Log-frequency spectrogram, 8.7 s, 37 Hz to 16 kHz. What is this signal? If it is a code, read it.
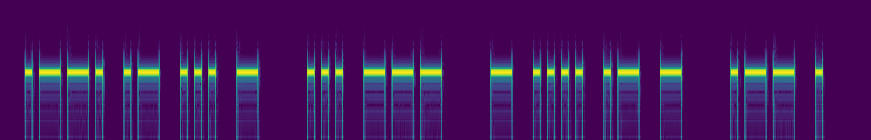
Morse code, heard as a keyed tone, about 17 wpm, 700 Hz. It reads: PAST SO THAT WE
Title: A Sound Of Thunder 17wpm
